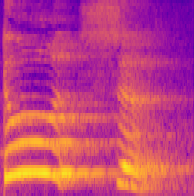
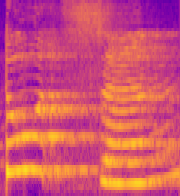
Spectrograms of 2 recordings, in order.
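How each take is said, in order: First: The word ends on a vowel, without n. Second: The word ends with a clear n sound. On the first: "kalau ada n-nya di belakang nggak disebutin" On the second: "kalau ada n-nya saya sebutin"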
